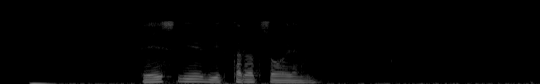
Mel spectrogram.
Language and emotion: Russian, neutral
